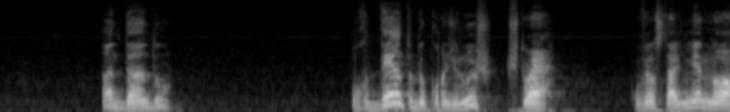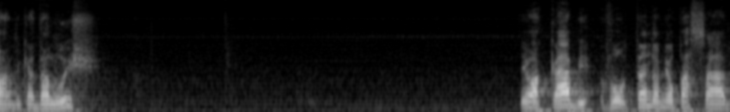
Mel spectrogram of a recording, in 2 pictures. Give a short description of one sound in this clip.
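An elderly man speaks calmly through a microphone, in short bursts with pauses.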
